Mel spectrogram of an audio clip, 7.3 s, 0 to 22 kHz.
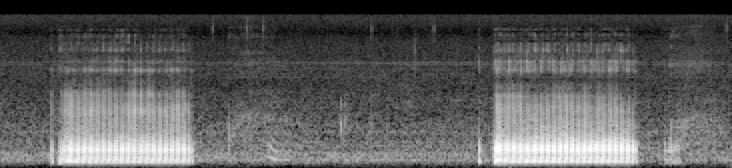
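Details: American Bulldog puppy, 13 weeks old, asleep and snoring: two long, loud, rattling snores, each over a second long, with quiet pauses between.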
